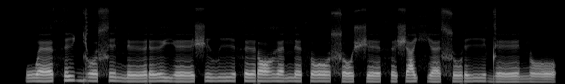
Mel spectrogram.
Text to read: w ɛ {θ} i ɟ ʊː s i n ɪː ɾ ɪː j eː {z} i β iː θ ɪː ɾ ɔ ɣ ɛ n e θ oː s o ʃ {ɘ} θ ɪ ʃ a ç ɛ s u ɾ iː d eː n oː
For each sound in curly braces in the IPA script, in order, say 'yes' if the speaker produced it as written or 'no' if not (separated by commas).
yes, no, no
